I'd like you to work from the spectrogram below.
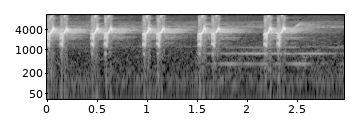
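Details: Small songbird known locally in Thailand as nok dok taeng, song used to train young birds and excite them: high, clear double chirps with sharp upward sweeps, pairs repeated about every half second in a quiet setting.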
